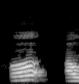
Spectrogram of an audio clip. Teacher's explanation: कंठ और ओष्ठ से ओ औ बोला जाता है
